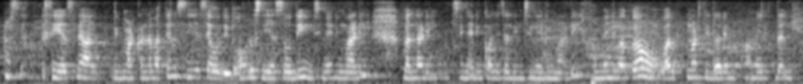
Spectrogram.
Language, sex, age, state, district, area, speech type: Kannada, female, 18-30, Karnataka, Hassan, rural, spontaneous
